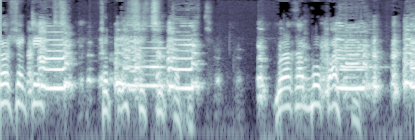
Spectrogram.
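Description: Chickens in a coop calling loudly and repeatedly with drawn-out, rising and falling cackles, in two runs with a short break a little past halfway. The hens are described as singing a lot, and the visitor wonders whether one is laying.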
